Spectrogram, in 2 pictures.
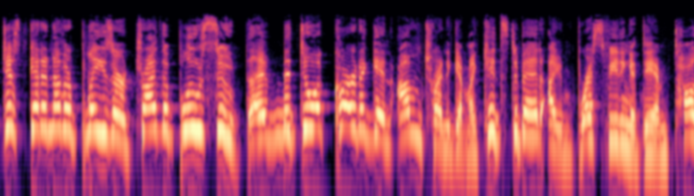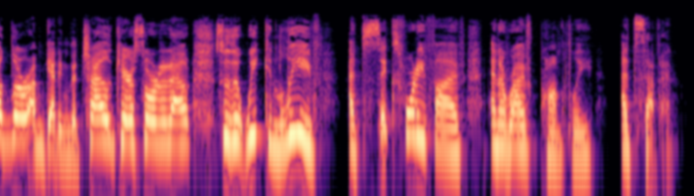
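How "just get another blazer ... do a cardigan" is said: mock yelling, high pitched, string of yelled phrases. Retelling getting ready late for a party: retelling a yell at Evan. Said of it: "So now I'm yelling to Evan".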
